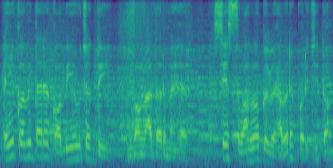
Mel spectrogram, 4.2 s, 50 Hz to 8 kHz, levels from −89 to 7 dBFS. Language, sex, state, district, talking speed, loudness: Odia, male, Odisha, Malkangiri, 160 wpm, -17 LUFS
